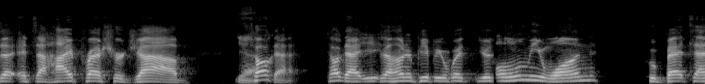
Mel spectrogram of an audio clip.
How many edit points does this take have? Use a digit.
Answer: 5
